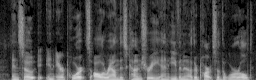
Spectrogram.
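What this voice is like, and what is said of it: Southern American accent. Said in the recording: “my Southern accent follows me around everywhere”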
